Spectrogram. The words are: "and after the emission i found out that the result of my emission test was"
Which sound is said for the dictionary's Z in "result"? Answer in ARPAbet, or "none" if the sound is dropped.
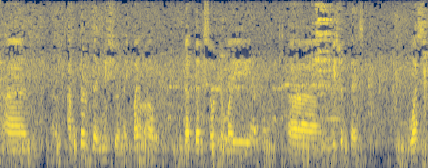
S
